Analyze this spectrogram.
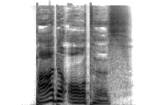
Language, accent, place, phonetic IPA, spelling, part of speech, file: German, Germany, Berlin, [ˈbaːdəˌʔɔʁtəs], Badeortes, noun, De-Badeortes.ogg
- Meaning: genitive of Badeort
